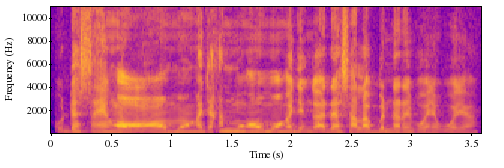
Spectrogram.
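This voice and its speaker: A male pastor preaching a sermon at a church service, emphatic, swinging from loud to very soft, and often addressing the congregation directly. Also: sits high, quick pace.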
